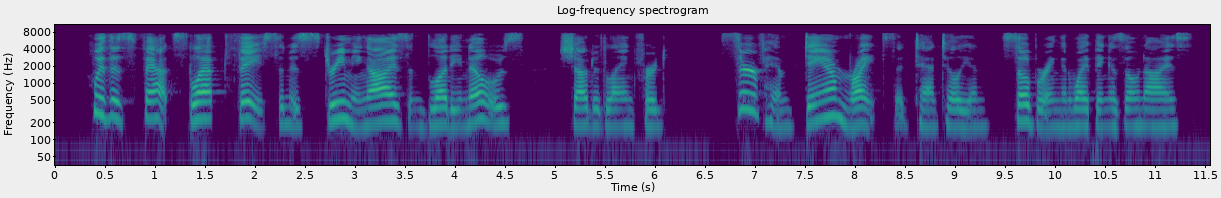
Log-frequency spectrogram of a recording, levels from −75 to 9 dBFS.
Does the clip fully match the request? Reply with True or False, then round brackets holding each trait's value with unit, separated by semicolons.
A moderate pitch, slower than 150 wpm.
True (180 Hz; 135 wpm)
